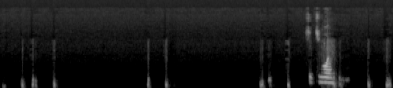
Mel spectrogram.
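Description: Several faint, short low thumps at uneven intervals, then a brief burst of a woman's voice near the end.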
